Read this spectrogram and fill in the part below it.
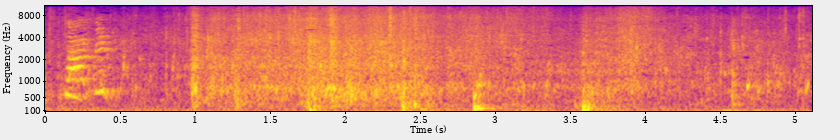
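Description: Water splashes as children jump and swim in a pool.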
